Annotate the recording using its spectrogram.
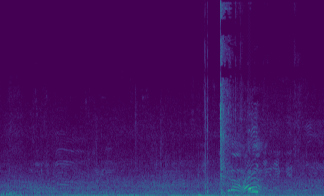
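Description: A baseball pitch smacking into the catcher's mitt with a sharp pop about four seconds in, just after a lighter click, followed at once by a short shouted call from the field.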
